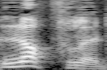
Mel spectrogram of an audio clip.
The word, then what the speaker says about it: Knopfler: Mark Knopfler, do you mean? Knopfler. Knopfler, yeah. Knopfler, the P Sorry, is silent, isn't what it?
